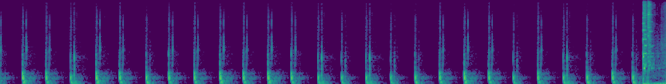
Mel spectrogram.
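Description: Footsteps tap steadily across a hard floor.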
